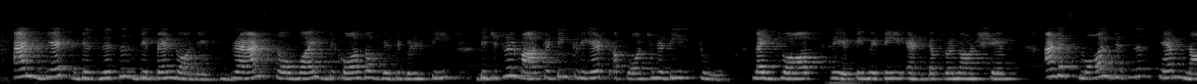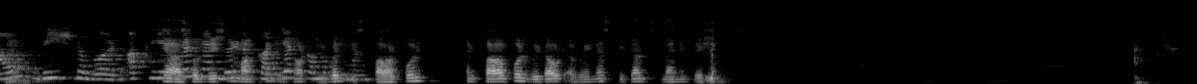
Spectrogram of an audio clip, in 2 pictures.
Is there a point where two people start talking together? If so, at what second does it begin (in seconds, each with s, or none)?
13.6 s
